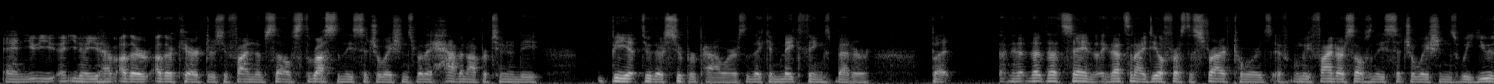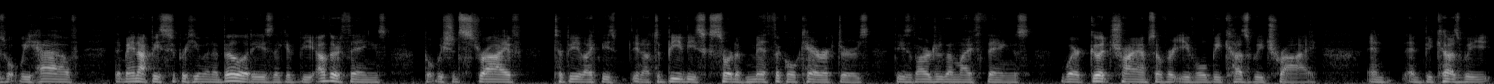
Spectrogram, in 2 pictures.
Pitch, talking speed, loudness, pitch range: 120 Hz, 215 wpm, -32 LUFS, 115-135 Hz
